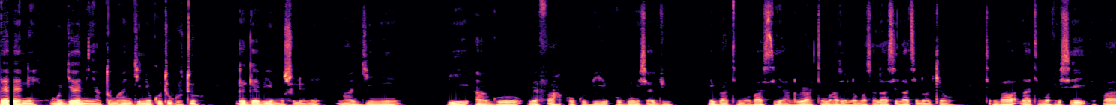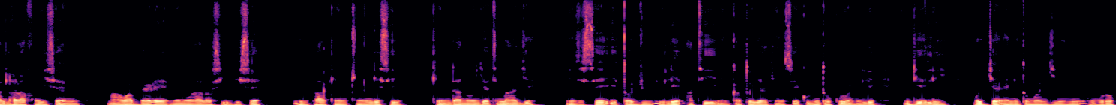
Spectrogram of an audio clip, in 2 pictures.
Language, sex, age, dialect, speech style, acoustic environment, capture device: Yoruba, male, 25-34, Nigeria - Ibadan, happy, nature, mobile / Linux / Chrome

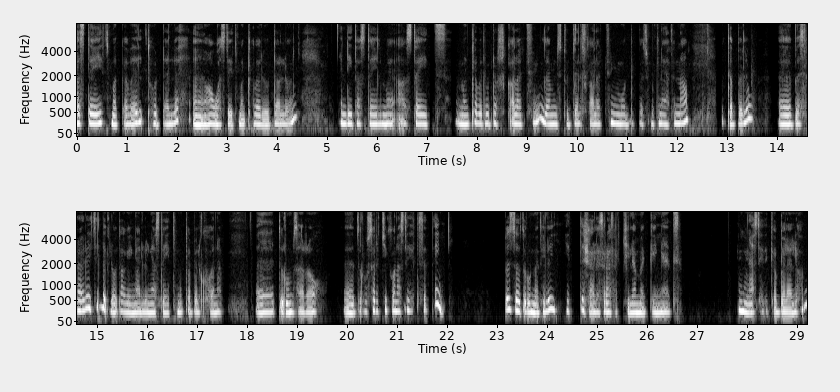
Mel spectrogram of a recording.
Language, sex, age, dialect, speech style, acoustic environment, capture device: Amharic, female, 25-34, Ethiopia - Addis Ababa, happy, silence, mobile / Linux / Chrome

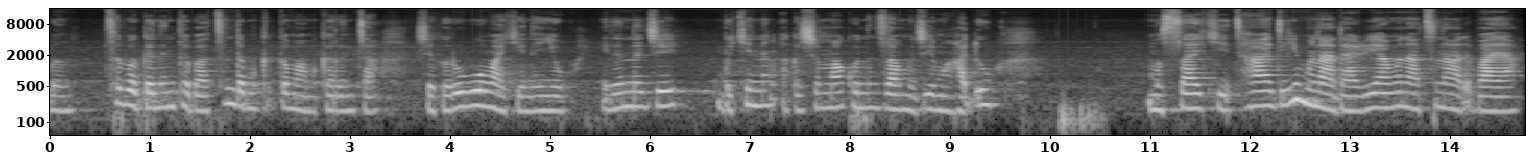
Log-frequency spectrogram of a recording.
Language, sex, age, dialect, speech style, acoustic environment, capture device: Hausa, female, 25-34, Nigeria - Nigerian Standard, relaxed, silence, mobile / Linux / Chrome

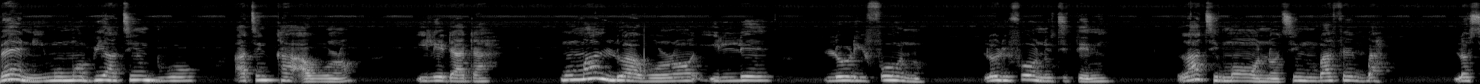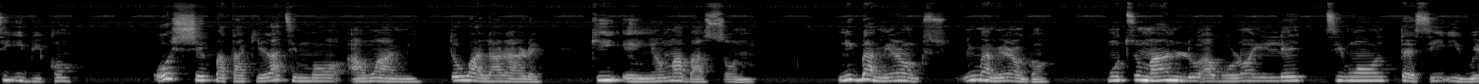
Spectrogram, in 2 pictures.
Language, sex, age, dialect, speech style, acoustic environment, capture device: Yoruba, male, 18-24, Nigeria - Nigerian Standard, relaxed, silence, mobile / Linux / Chrome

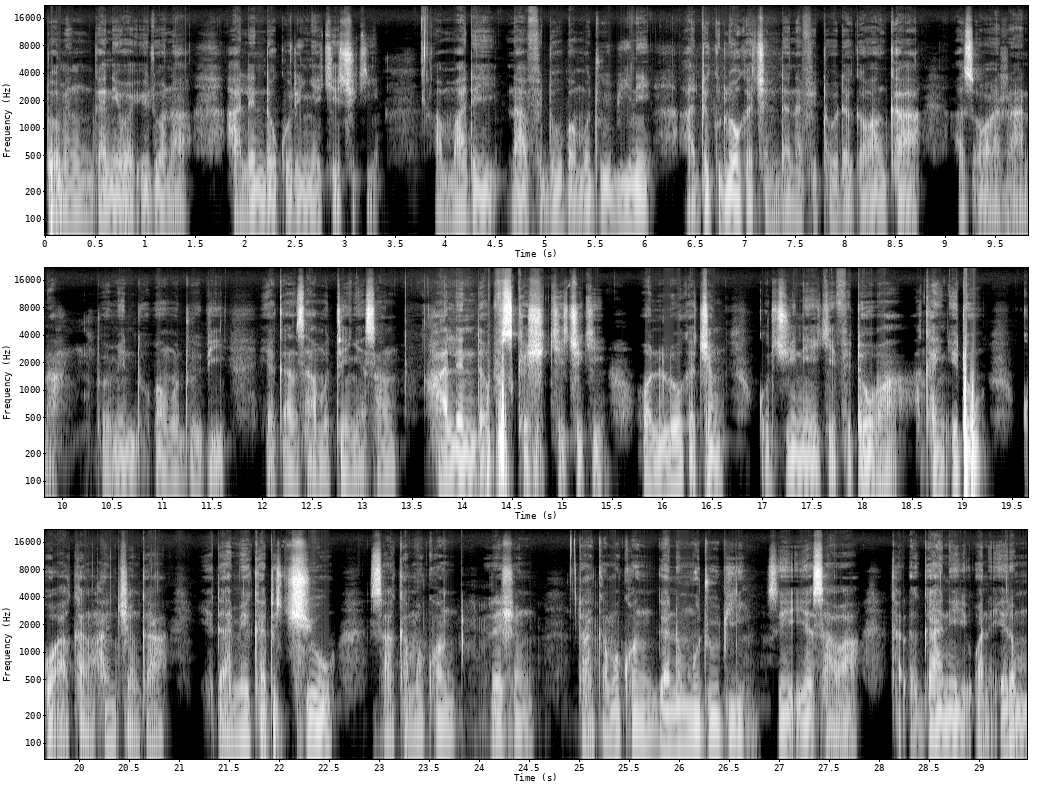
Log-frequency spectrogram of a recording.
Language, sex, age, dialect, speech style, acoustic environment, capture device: Hausa, male, 25-34, Nigeria - Kano, relaxed, silence, mobile / Linux / Chrome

